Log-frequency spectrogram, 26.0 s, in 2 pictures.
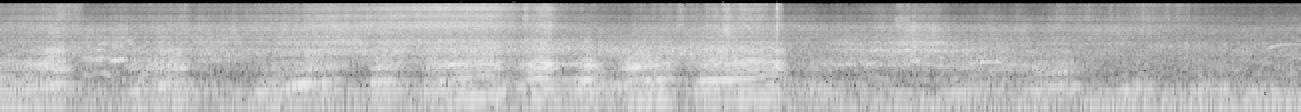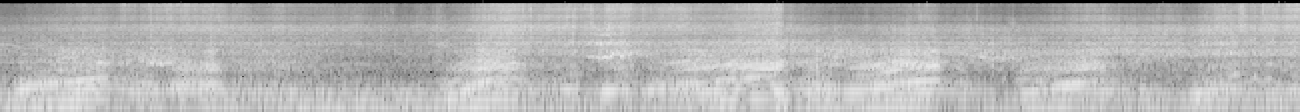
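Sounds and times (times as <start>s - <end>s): car engine revving hard: 0.0s - 8.3s, 17.3s - 26.0s
tyres skidding on wet surface: 0.0s - 26.0s.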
